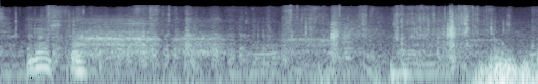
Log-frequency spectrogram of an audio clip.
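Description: Voices talking quietly, with a couple of sharp clicks midway and a low rumble on the microphone in the last half second.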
